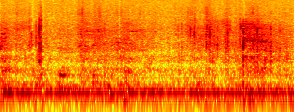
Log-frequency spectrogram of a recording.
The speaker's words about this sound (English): I hear pages turning. I'll pause for a second.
